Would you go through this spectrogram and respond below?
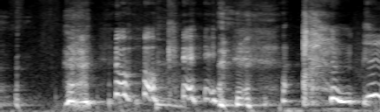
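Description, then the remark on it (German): A handful of short coughs run together with breathy chuckling, each burst rough and abrupt, with no clear words spoken between them. “Ich traue mich nicht mehr zu husten hier.”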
